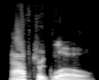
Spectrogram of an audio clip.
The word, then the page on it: afterglow: American English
